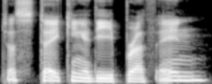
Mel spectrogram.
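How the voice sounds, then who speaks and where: A man leading a guided meditation as an instructor, speaking calmly and gently with long, unhurried pauses. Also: mid-range voice, creaky, no echo, studio quality.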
